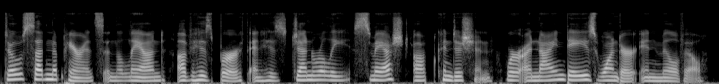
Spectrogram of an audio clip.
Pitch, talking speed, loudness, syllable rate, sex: 185 Hz, 185 wpm, -19 LUFS, 5.3 syllables/s, female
